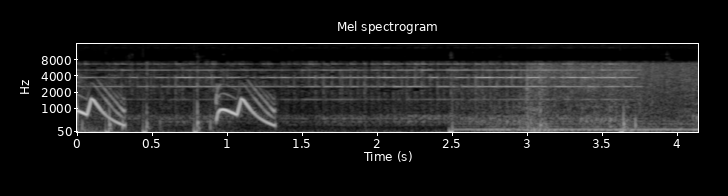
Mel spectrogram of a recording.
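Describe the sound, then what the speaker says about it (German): An alarm going off in the video game The Simpsons Hit & Run: two loud warbling electronic siren sweeps with sharp beeps, then a lower steady buzzing tone carrying on alone. "Wir haben den Alarm ausgelöst."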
